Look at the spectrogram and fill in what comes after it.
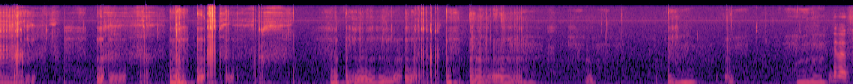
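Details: Pet fox indoors in a small room, affectionate yet biting, making low pig-like grunts and snorts in short bursts throughout, some with rapid pulsing, while a person talks nearby.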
